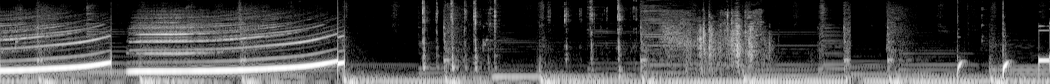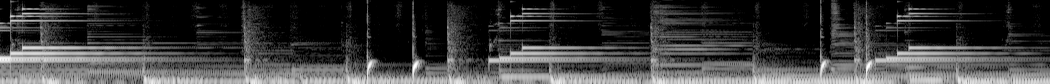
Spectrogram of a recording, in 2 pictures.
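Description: Children's background music with cartoon sound effects laid over it: two loud rising swoops of about a second each at the start, a brief hiss a few seconds in, then pairs of short rising 'plop' blips every couple of seconds.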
